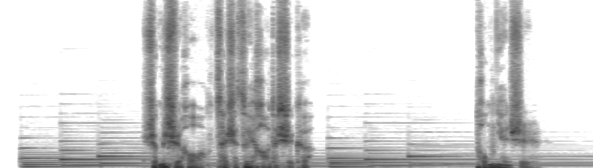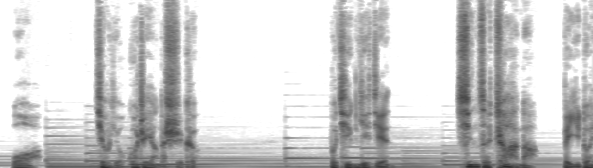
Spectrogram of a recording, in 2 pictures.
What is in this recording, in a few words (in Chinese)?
男 旁白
